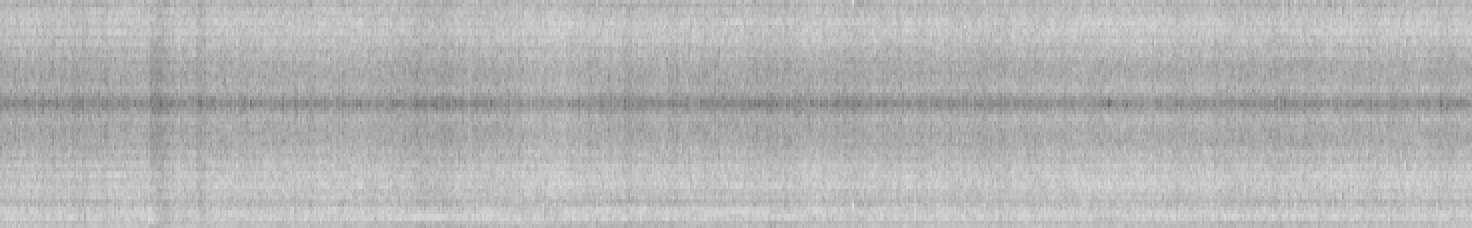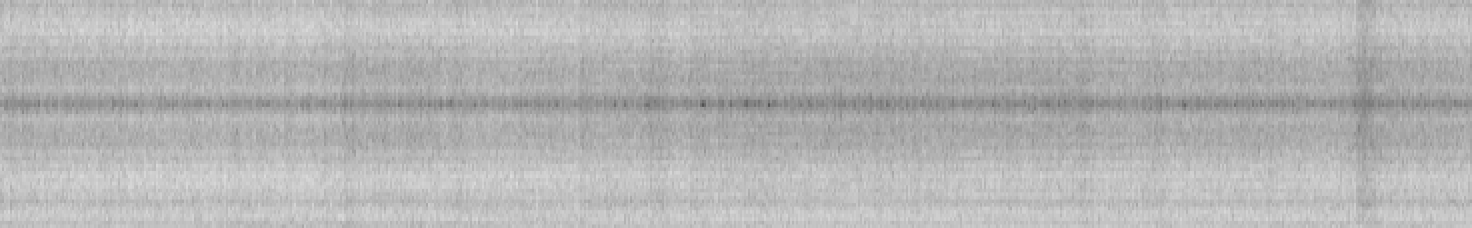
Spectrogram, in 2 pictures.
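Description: Stock Mazda Miata's four-cylinder engine running hard on track at steady high revs, its pitch dipping slightly a few times, with wind and road noise.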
